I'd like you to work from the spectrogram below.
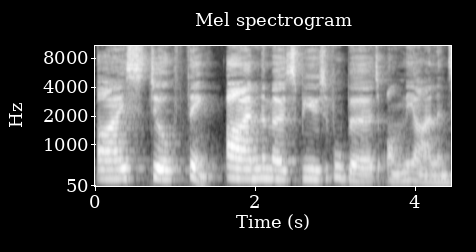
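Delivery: loud, drawn-out bragging parrot; boastful. A narrator's reading. Parrot boasting of being the most beautiful bird, loud and boastful. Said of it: "said the boastful parrot".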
